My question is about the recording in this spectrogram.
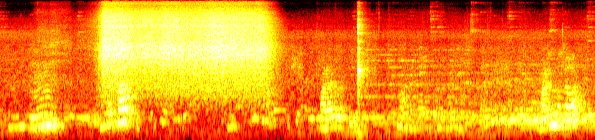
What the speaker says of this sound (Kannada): ನಮ್ಮ ಅಮ್ಮನಿಗೆ ಕುಕ್ಕರ್ ಕೂಗ್ತೈತಂದು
